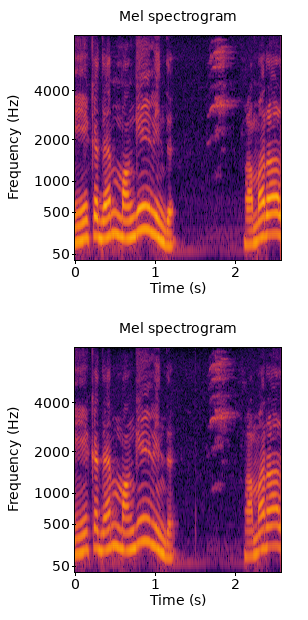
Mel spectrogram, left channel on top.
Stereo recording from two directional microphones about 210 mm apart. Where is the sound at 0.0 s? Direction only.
15° left (ahead or behind).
